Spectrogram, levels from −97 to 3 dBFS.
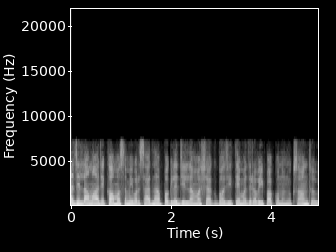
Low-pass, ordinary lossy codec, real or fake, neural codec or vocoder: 7.2 kHz; none; fake; codec, 16 kHz in and 24 kHz out, 0.9 kbps, LongCat-Audio-Codec, fine tuned four codebook decoder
